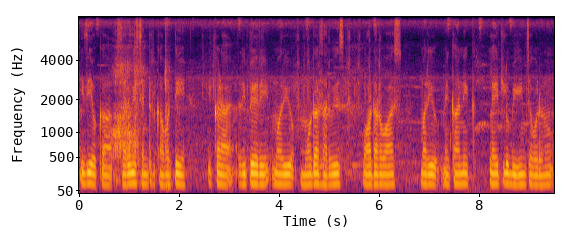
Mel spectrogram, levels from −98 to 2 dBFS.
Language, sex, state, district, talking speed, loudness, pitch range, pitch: Telugu, male, Andhra Pradesh, Sri Satya Sai, 100 wpm, -18 LUFS, 120-125 Hz, 120 Hz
